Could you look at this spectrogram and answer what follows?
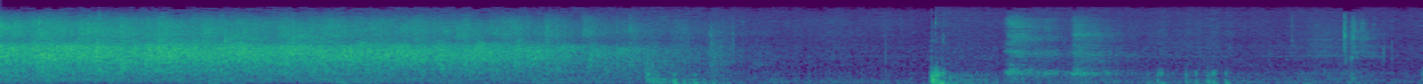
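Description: An audience applauding at a conference opening ceremony, a dense roomful of clapping that carries for about four seconds and then fades away, followed by scattered coughs and small noises in the quieter hall.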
